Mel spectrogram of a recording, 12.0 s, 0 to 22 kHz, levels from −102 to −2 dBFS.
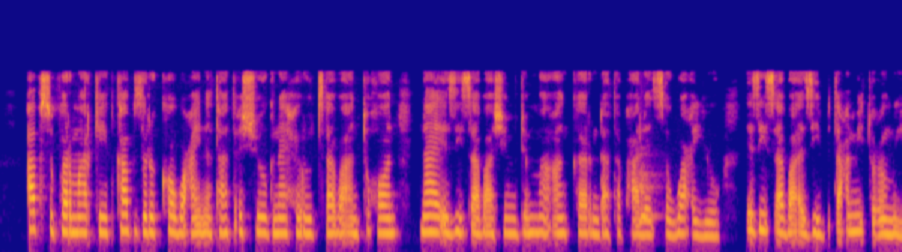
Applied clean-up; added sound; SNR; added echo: none; Marimba, xylophone; 11 dB; none.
